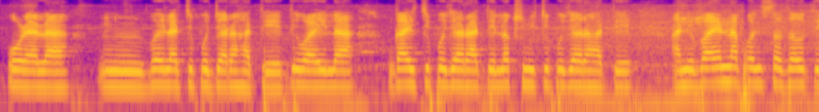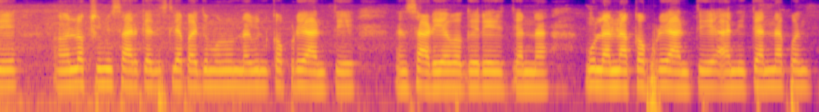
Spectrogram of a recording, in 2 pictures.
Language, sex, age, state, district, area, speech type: Marathi, female, 45-60, Maharashtra, Thane, rural, spontaneous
